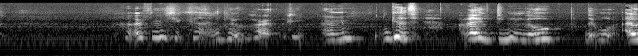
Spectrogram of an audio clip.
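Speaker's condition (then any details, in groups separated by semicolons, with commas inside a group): Cerebral palsy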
